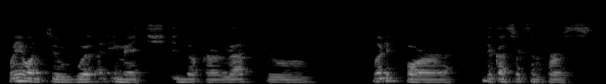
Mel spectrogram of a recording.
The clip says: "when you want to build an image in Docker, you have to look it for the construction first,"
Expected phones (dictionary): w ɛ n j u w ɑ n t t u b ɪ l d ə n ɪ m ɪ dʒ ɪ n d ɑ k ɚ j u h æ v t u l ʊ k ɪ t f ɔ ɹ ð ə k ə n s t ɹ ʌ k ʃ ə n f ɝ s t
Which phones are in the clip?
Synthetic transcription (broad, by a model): w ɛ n j u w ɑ n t t u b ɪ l ə n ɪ m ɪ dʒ ɪ n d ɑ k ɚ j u h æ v t u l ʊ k ɪ t f ɔ ɹ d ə k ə n s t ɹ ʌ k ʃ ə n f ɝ s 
